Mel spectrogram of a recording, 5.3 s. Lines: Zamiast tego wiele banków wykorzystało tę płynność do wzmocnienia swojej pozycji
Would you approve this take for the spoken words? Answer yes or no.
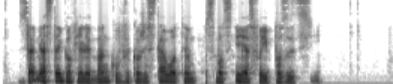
no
